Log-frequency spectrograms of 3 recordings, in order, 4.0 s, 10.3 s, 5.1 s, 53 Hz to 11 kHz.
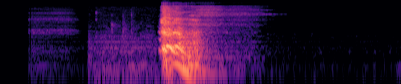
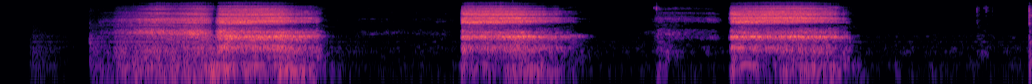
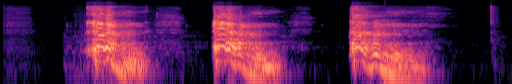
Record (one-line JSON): {"cough_length": "4.0 s", "cough_amplitude": 20244, "cough_signal_mean_std_ratio": 0.26, "exhalation_length": "10.3 s", "exhalation_amplitude": 8837, "exhalation_signal_mean_std_ratio": 0.52, "three_cough_length": "5.1 s", "three_cough_amplitude": 18104, "three_cough_signal_mean_std_ratio": 0.51, "survey_phase": "beta (2021-08-13 to 2022-03-07)", "age": "65+", "gender": "Male", "wearing_mask": "No", "symptom_none": true, "smoker_status": "Ex-smoker", "respiratory_condition_asthma": false, "respiratory_condition_other": false, "recruitment_source": "REACT", "submission_delay": "0 days", "covid_test_result": "Negative", "covid_test_method": "RT-qPCR"}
